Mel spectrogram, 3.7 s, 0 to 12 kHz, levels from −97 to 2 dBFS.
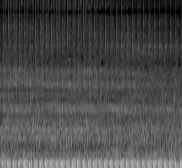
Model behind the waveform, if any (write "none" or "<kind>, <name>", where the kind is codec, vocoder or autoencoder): vocoder, Vocos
